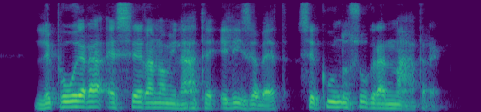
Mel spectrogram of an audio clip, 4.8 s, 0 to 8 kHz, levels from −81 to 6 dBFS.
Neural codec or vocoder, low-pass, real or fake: codec, 16 kHz, 0.8 kbps, ZipCodec; 7.2 kHz; fake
